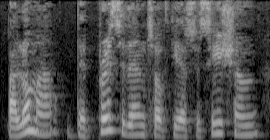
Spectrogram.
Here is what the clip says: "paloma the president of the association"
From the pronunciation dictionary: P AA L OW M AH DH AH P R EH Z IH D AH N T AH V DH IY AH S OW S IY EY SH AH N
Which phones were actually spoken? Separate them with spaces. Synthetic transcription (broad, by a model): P AA L OW M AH DH AH P R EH S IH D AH N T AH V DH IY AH S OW S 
